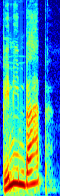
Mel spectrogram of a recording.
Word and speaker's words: bibimbap: Do stay with us, because we're going to take a quick break now for a bibimbap, I believe it's pronounced.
